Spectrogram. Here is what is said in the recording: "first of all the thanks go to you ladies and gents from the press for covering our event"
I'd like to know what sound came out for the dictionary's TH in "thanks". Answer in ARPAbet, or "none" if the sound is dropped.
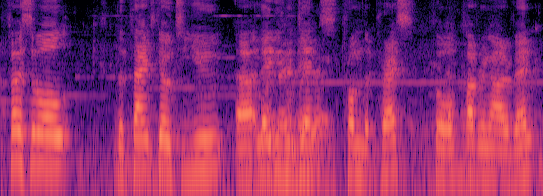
TH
